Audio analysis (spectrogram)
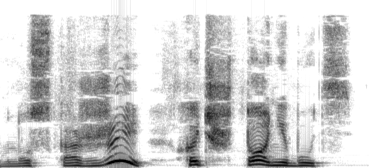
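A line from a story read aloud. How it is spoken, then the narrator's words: Screaming at the top of lungs. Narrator (Russian): Флоренс заорала благим матом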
